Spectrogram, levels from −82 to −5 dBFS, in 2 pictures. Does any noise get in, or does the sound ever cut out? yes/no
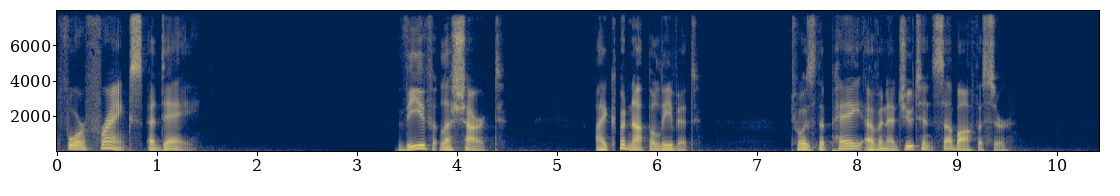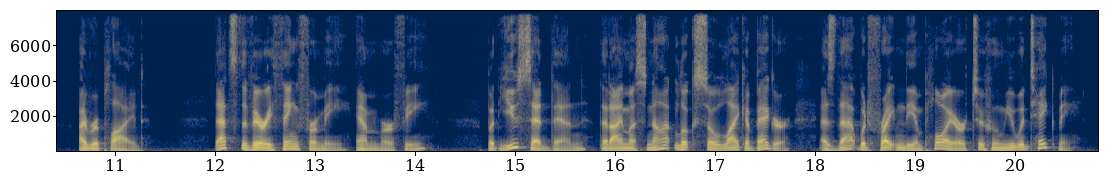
yes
